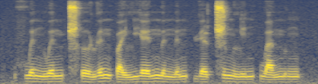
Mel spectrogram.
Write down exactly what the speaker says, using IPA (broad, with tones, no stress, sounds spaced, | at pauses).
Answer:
f w ə˨˩ n w ə˧˥ n ʈ͡ʂʰ ɤ˨˩ ɻ ə˥˩ n p a˩ ɪ̯ l j ɛ˧˥ n̪ ə˨˩ n ə˥ n p ɥ ɛ˧˥ ʈ͡ʂ ə˥˩ n l i˧˥ n p w ä˧˥ n̪ ʊ˥ ŋ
